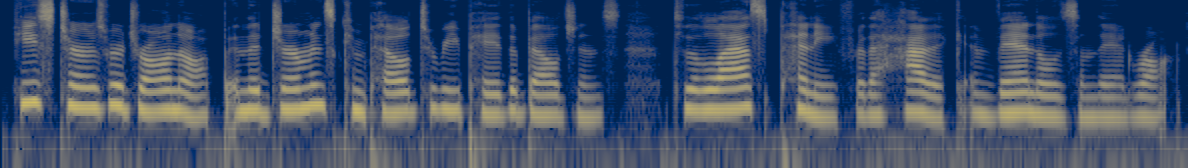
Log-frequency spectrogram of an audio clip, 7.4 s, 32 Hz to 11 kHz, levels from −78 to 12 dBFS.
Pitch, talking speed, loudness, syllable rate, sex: 225 Hz, 200 wpm, -18 LUFS, 5.2 syllables/s, female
